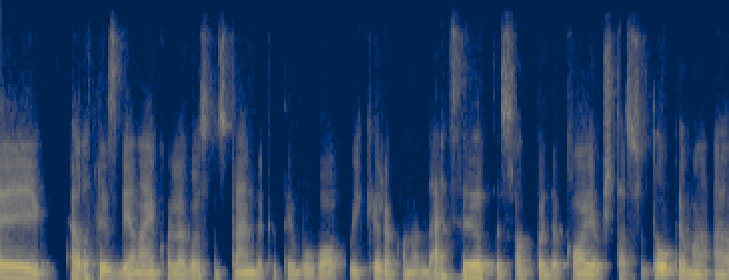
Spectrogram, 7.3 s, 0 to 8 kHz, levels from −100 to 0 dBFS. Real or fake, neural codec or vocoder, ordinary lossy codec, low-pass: real; none; Opus, 32 kbps; 7.2 kHz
